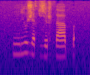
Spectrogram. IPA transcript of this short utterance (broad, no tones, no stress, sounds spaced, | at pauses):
ŋ i ʊ̯ ʒ a x ʑ e ʂ θ a p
